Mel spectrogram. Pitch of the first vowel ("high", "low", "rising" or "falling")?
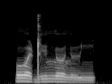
falling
